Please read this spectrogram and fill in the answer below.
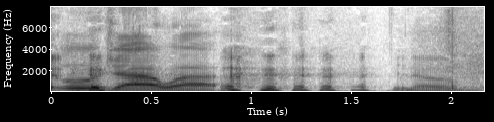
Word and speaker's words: Kujawa: _ Kujawa with the it's just hard to say your name in English accent, 3 syllables. Yeah, exactly. Kujawa.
